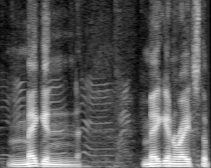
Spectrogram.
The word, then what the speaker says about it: Meghan: Yes, but it's pronounced Megan. Megan writes the pronouncer Meggin.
